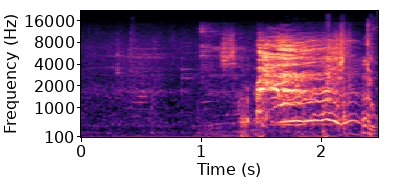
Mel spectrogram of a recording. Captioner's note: laughs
